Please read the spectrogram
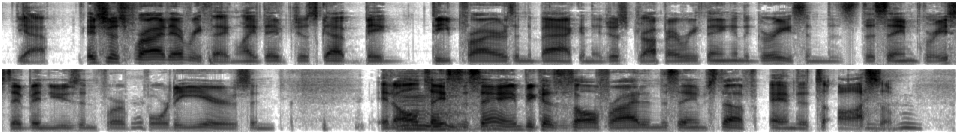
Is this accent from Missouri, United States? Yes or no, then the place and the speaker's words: no; Perryton, Texas, United States; That's my hometown. Yeah.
